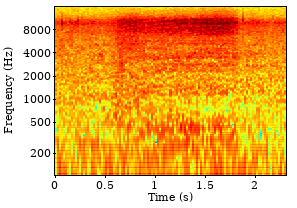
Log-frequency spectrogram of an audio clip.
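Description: A cobra hissing once, a single breathy exhalation lasting about a second that starts about half a second in, as it rears its head in defence.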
